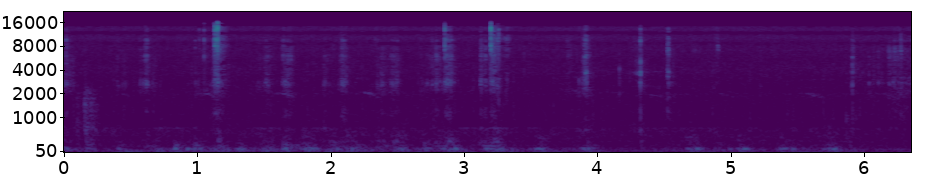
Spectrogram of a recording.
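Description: Faint, irregular scratching of a ballpoint pen tip dragged over a dried bay leaf in short strokes.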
